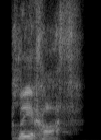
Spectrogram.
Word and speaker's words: Kliavkoff: Kliavkoff.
